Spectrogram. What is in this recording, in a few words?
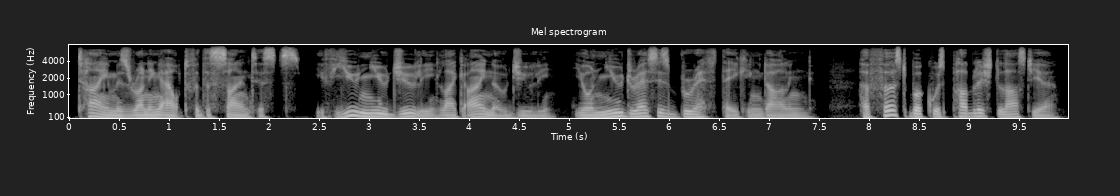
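male, source; SiSEC11; underdetermined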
